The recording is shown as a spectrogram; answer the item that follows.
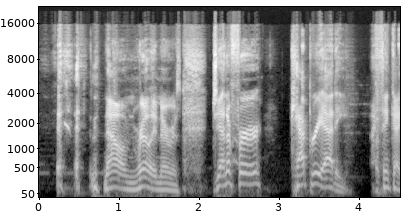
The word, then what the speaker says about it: Capriati: Jennifer Capriati. I think I said it right. Capriati, yeah.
